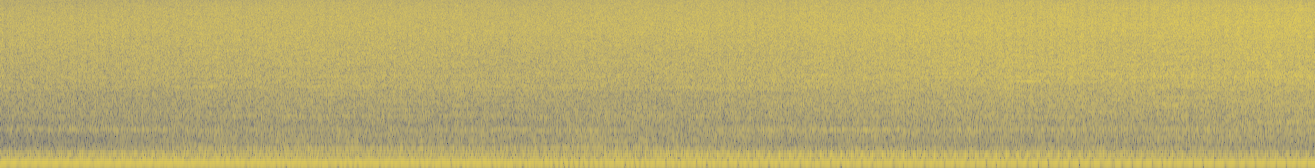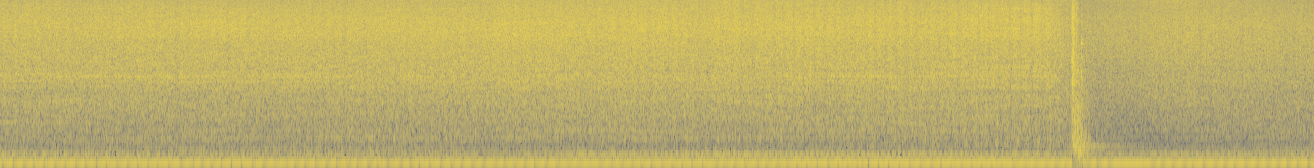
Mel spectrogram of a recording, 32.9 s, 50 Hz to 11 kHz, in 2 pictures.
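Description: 1968 Chevrolet Chevelle's V8 idling steadily with a low, even exhaust rumble, held at idle without revving.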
